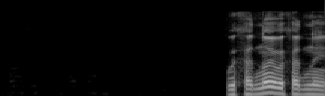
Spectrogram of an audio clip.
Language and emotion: Russian, neutral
